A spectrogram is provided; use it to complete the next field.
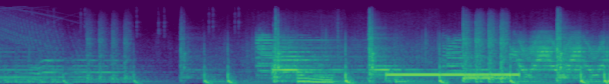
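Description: A cell phone number being dialed: a series of short beeping key tones with clicks, followed by a steady electronic dial tone held for a couple of seconds, loud, with no voices.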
